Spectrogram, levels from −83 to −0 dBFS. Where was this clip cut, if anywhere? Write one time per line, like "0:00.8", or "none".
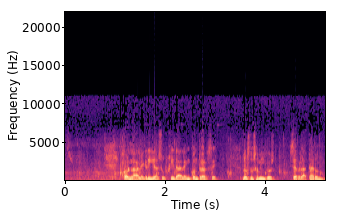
0:01.1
